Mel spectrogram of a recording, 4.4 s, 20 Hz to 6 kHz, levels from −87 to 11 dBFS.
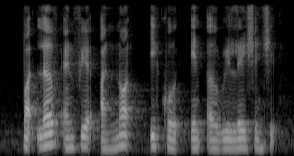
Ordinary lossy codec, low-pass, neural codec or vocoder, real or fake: none; 5.4 kHz; none; real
